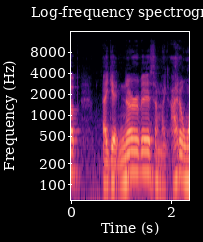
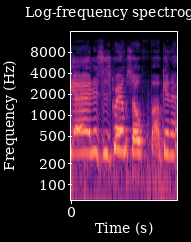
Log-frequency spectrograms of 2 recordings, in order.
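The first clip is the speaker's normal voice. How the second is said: mock, very high, overjoyed, ecstatic scream; 13 semitones higher than usual. Recalling pulling into an overlook with his girlfriend, retelling own excited screaming. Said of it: "I'm screaming like".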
